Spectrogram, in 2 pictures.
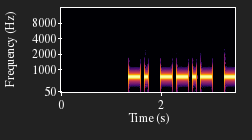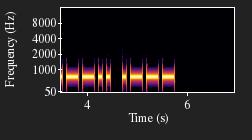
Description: Morse code, heard as a keyed tone, about 15 wpm, 700 Hz. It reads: NQ8J
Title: USA Call Signs - 4 Characters - Repeated 2x - 15wpm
